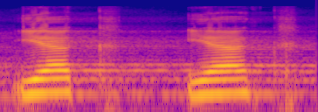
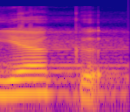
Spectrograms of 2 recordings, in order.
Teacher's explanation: ini sifatnya hamas jadi ada anginnya, bukan dipantulkan hurufnya.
